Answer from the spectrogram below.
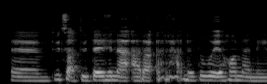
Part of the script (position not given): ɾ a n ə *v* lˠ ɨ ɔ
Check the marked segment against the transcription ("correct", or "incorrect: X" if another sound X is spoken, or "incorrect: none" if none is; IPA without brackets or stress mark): incorrect: ð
